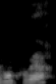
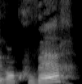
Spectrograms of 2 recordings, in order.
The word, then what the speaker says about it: Vancouver: habitait en Colombie-Britannique, à Vancouver. ouais. À prononcer Vancouver, pas Vancouver, sinon tu te fais défoncer par les Québécois.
